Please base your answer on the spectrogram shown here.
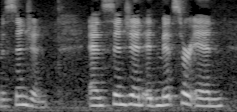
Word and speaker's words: St John: that if you see if it's the british pronunciation of saint john it is sinjin and so i've been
